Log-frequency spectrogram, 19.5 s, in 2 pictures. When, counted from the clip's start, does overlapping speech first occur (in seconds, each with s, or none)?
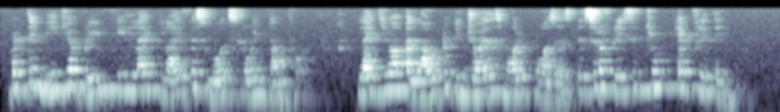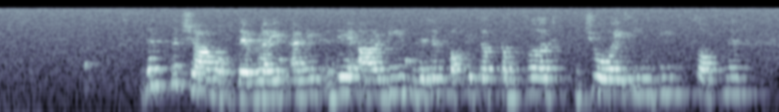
none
